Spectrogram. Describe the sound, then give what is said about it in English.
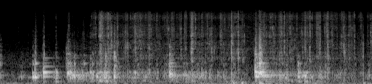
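A cider press on a farm works on apples, giving a steady mechanical grinding and creaking with a few sharper clunks scattered through, and no voices. “And now it's on to the cider press.”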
